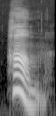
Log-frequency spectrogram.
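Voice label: "hum", English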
